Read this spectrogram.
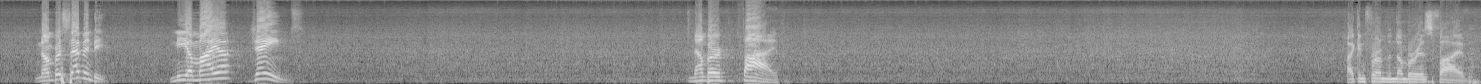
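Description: An older man speaks loudly into a microphone, echoing through a large hall.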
